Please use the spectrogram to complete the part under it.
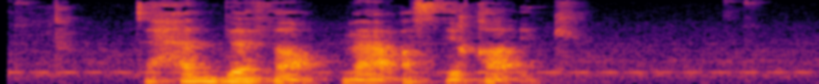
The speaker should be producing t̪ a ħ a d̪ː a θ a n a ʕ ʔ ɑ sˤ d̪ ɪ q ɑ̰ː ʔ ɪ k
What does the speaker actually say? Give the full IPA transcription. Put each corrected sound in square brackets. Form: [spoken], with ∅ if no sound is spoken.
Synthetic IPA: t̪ a ħ a d̪ː a θ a [m] a ʕ ʔ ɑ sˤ d̪ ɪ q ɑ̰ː ʔ ɪ k

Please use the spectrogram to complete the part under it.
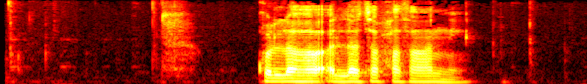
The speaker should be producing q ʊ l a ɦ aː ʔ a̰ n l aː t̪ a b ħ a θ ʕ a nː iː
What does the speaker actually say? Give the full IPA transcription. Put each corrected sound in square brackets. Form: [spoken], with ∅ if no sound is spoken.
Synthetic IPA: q ʊ [lː] a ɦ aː ʔ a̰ n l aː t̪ a b ħ a θ ʕ a nː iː

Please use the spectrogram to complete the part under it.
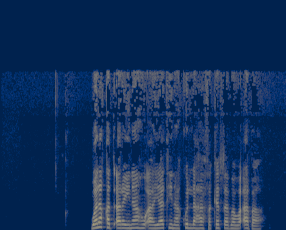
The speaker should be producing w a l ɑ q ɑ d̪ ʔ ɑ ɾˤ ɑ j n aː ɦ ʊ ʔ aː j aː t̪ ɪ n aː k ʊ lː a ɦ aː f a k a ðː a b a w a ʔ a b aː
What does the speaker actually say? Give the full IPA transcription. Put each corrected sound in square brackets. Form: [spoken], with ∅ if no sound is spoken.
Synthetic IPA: w a l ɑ q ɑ d̪ ʔ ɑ ɾˤ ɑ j n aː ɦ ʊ ʔ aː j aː t̪ ɪ n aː k ʊ lː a ɦ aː f a k a ðː a b a w a ʔ a b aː

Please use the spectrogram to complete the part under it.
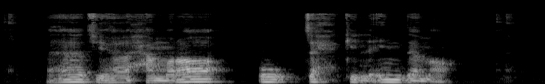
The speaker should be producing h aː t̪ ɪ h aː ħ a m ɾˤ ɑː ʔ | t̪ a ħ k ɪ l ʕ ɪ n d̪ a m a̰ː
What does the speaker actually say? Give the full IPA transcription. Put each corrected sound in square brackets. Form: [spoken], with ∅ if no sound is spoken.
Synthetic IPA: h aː t̪ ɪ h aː ħ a m ɾˤ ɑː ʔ | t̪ a ħ k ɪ l ʕ ɪ n d̪ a m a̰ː

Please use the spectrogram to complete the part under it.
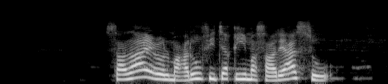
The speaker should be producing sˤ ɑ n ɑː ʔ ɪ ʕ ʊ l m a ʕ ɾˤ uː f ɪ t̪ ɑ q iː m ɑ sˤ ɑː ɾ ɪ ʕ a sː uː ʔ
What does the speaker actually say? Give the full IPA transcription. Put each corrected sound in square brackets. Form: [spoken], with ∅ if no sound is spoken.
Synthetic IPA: sˤ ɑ n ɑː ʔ ɪ ʕ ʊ l m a ʕ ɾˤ uː f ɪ t̪ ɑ q iː m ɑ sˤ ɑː ɾ ɪ ʕ a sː uː ʔ

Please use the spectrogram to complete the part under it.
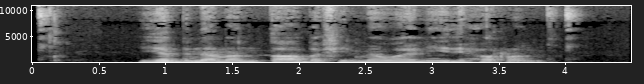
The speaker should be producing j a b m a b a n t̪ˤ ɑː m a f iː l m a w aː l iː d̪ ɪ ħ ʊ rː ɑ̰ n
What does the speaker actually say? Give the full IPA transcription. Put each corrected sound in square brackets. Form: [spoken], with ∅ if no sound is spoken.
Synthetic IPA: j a b [n] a [m] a n t̪ˤ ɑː [b] a f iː l m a w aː l iː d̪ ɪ ħ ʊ rː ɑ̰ n

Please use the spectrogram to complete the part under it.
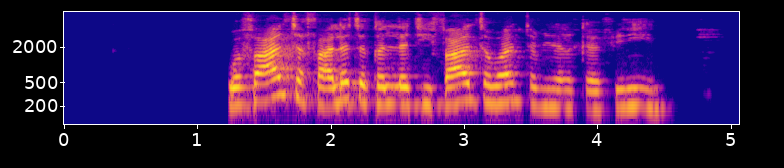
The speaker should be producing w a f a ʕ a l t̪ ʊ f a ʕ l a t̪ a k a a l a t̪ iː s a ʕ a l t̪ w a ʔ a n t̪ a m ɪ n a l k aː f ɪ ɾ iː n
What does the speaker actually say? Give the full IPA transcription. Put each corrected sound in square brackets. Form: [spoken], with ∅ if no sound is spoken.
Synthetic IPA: w a f a ʕ a l t̪ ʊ f a ʕ l a t̪ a k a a [lː] a t̪ iː [f] a ʕ a l t̪ w a ʔ a n t̪ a m ɪ n a l k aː f ɪ ɾ iː n

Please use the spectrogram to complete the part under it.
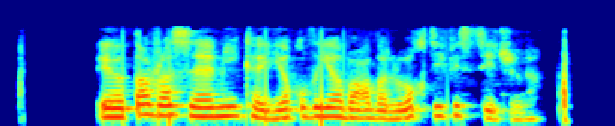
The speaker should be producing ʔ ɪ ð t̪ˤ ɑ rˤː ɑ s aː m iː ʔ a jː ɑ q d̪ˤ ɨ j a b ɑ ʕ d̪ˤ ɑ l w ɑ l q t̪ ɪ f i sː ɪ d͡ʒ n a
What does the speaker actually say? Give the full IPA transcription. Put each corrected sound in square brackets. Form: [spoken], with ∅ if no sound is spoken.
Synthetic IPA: ʔ ɪ ð t̪ˤ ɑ rˤː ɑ s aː m iː [k] a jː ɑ q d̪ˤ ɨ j a b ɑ ʕ d̪ˤ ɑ l w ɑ [∅] q t̪ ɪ f i sː ɪ d͡ʒ n a

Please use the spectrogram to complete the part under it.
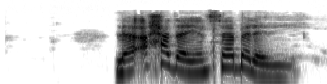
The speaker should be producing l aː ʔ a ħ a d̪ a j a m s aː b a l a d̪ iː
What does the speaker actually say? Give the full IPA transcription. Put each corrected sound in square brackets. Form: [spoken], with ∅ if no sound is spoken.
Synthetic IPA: l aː ʔ a ħ a d̪ a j a [n] s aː b a l a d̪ iː

